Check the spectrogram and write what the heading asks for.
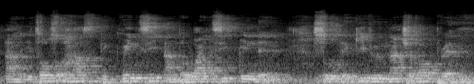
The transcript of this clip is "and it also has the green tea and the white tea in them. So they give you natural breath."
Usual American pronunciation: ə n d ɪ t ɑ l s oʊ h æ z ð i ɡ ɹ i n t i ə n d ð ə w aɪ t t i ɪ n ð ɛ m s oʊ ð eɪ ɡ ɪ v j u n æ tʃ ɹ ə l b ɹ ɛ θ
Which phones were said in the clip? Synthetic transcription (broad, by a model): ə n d ɪ t ɑ l s oʊ h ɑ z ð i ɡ w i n t i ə n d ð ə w aɪ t t i ɪ n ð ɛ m s oʊ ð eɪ ɡ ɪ v j u n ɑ tʃ ɹ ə l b ɹ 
